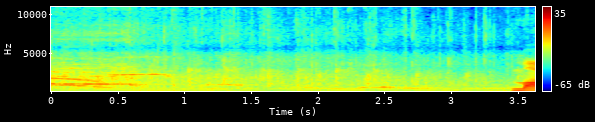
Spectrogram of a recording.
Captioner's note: applause and cheering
